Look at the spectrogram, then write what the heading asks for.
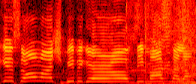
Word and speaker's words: Dimasalan: Dimasa lang pala ang pag-pronounce nun.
